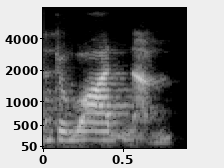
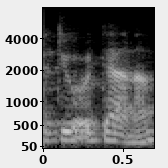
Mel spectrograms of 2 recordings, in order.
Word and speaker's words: duodenum: intestine which is called the duodenum or the duodenum however you want to pronounce it that that oil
